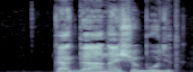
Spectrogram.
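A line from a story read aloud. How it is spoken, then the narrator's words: Sighing. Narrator (Russian): вздохнул Алексей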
